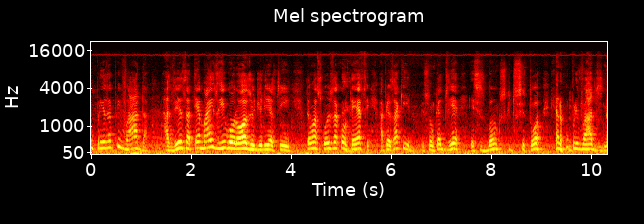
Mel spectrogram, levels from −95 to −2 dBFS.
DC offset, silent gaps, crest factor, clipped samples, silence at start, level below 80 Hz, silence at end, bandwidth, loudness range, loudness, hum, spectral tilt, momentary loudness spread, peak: under 0.1%; none; 20 dB; under 0.1%; 0 s; -40 dBFS; 0 s; 15 kHz; 6 LU; -24 LUFS; none; -8 dB/octave; 14 LU; -4 dBFS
